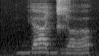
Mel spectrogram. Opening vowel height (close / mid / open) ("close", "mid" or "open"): open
